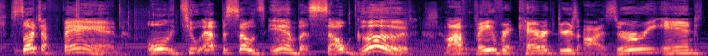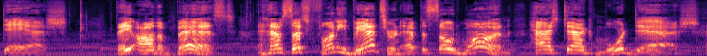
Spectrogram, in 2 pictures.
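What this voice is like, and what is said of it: Put-on Western Southern accent. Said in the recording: “are you going to do an accent? ... That was my Western Southern.”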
